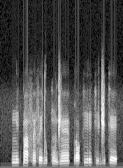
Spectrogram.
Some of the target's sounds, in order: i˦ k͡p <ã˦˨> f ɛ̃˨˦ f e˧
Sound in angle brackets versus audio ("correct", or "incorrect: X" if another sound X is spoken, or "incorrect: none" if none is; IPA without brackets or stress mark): correct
